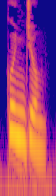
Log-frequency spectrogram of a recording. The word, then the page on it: kunjung: indonesian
